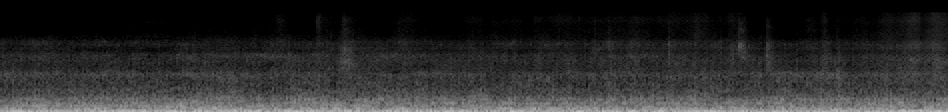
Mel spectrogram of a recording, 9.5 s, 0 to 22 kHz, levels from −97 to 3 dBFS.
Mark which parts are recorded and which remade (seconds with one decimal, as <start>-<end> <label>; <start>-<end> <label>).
0.0-0.7 remade; 0.7-1.7 recorded; 1.7-9.5 remade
